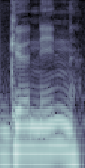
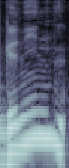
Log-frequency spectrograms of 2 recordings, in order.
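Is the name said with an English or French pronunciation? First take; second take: English; French. First: The name is said with an English pronunciation. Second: The name is said with a French pronunciation. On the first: "Si on prononce un peu plus à l'anglaise" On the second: "si vous retirez le G à la fin, ça fait Gunning"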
